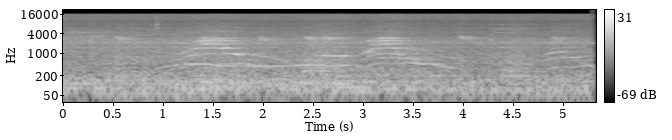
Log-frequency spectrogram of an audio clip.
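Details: Angry cats calling very loudly, a series of short and drawn-out meows, some wavering and falling, coming in quick irregular succession over a low constant rumble.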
